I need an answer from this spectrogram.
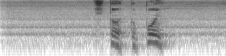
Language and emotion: Russian, angry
